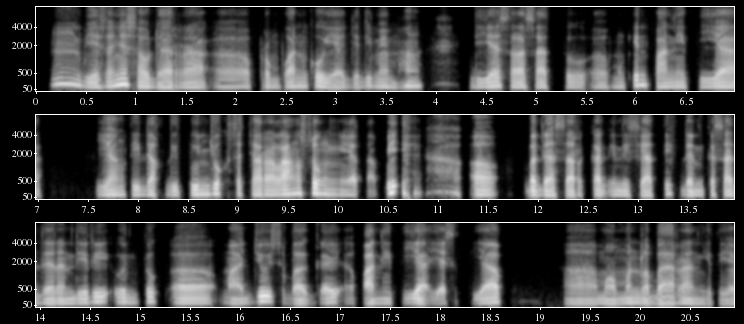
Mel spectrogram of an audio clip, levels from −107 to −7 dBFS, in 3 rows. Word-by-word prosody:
Mmm, 170 -3 -1
biasanya 115 +9 +3
saudara, 100 -3 -2
eee, 100 -1 -9
perempuanku, 110 +3 -2
ya. 90 -2 -2
Jadi 100 +3 -8
memang 105 +3 -5 0.5
dia 110 +2 0
salah 105 -3 -1
satu, 100 0 -5
eee, 100 -2 -10
mungkin 115 +8 -2
panitia, 105 0 -1 0.5
yang 110 0 0
tidak 105 -2 0
ditunjuk 115 +4 +1
secara 105 -2 +2
langsung 125 -1 +6
ya, 105 0 0
tapi, 140 - +5 0.7
eee, 110 -1 +4 0.3
berdasarkan 100 +1 +3
inisiatif 100 +4 -2
dan 100 -2 0
kesadaran 100 -1 0
diri 120 +6 +1
untuk, 115 +3 -3
eee, 105 -1 +1
maju 100 +7 +2
sebagai, 100 +1 -2
eee, 105 0 -18
panitia 100 +2 +2
ya, 95 0 -3
setiap, 105 +4 0 0.6
eee, 90 -1 -6
momen 95 +3 -2
lebaran, 90 +1 -1
gitu 85 +1 -16
105 Hz, 110 wpm, -26 LUFS, 100-110 Hz, 0.7 s, langsung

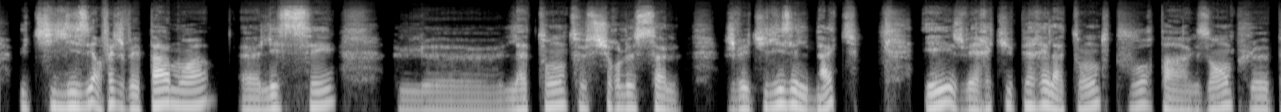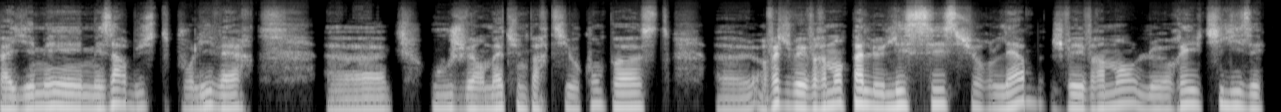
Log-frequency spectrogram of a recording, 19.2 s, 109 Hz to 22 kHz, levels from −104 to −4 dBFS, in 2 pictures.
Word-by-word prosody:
utiliser 140 +3 +5
en - - -6
fait, 165 - 0
je 145 - +2
vais 125 -1 -7
pas, 155 +5 +1
moi, 155 +1 -5 0.2
heu, 110 0 -8
laisser 135 +7 +6 0.5
le 95 -2 -16
la 105 +1 -5
tonte 140 -1 -4
sur 125 +1 +6
le 130 0 -5
sol, 115 -7 +4 0.3
je 110 - +3
vais 115 - -5
utiliser 150 +6 +1
le 120 - -6
bac 110 +2 -3 0.5
et 155 +7 -3
je 110 - 0
vais 110 - -4
récupérer 145 +5 -4
la 115 -7 -4
tonte 135 +8 -7 0.2
pour, 145 +1 -11
par 100 -2 -7
exemple, 115 +3 -6
pailler 115 +3 -4
mes 135 -1 -3
mes 120 +3 0
arbustes 140 -4 -4
pour 120 -1 -12
l'hiver, 130 0 -5 0.6
heu, 105 +2 -7 0.4
où 125 0 -10
je 120 -1 +3
vais - - -3
en 115 - -6
mettre 125 +3 -3
une 120 - -9
partie 125 +1 -3
au 115 - -10
compost, 135 -1 -3 0.4
heu, 110 +3 -11
en - - -8
fait, 165 - +3
je 145 -3 -2
vais 140 -1 +1
vraiment 135 +5 -2
pas 165 +2 +4
le 140 -3 -4
laisser 150 +3 +8
sur 135 -5 +5
l'herbe, 160 +7 -4
je - - +1
vais 130 -1 -3
vraiment 135 +7 -7
le 120 -4 -10
réutiliser. 145 -2 -1
130 Hz, 190 wpm, -24 LUFS, 115-150 Hz, 0.6 s, laisser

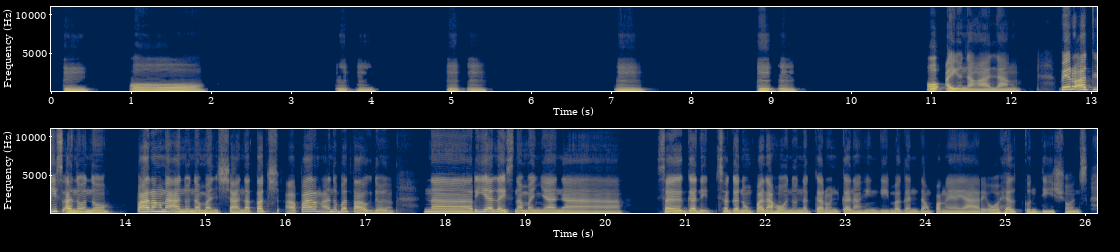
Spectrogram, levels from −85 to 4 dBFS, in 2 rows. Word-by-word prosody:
Hmm. 180 -4 +1 0.5
Oh. 185 +1 +2 1.6
Mm. 185 -3 -5 0.9
Mm. 185 -3 -4 1.5
Hmm. 170 -4 -1 1.3
Mm. 200 -5 0 1.6
Oh, 230 0 +7
ayun 200 0 +4
na 185 -1 +1
nga 170 -1 0
lang. 170 0 -4 0.5
Pero 315 +2 +9
at 285 -2 +7
least 295 +2 +3
ano 230 +1 +6
'no 210 -3 +1 0.3
parang 280 +2 +7
na 250 -3 +5
ano 235 -1 +3
naman 200 -4 +1
siya 180 -1 -2
na-touch 210 +5 -2
ah, 210 +2 -1
parang 285 +1 +2
ano 245 +1 -1
ba 240 0 -2
tawag 210 -2 -1
do'n? 200 0 -4 0.4
Na-realize 235 0 +2
naman 205 -1 -1
niya 205 0 0
na, 200 -1 -1 1.1
sa 225 -2 +2
ganit 215 0 -1
sa 235 - -2
ganong 215 -1 -1
panahon 200 -2 0
nung 185 0 -3
nagkaroon 185 +1 -4
ka 190 - -1
ng 180 0 -3
hindi 185 0 -3
magandang 175 -1 -5
pangyayari 165 -3 -4
o 165 +1 -2
health 180 -1 -3
conditions 165 -3 -5
195 Hz, 110 wpm, -20 LUFS, 175-225 Hz, 1.6 s, Pero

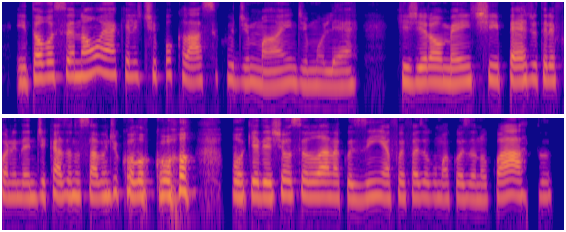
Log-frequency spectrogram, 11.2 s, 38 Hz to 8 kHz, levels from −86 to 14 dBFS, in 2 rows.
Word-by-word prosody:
Então 175 +5 +2
você 230 +1 +1
não 245 +6 +2
é 270 -2 +3
aquele 245 -2 -5
tipo 235 +2 -8
clássico 195 -1 -3
de 175 -1 -9
mãe, 160 0 -5
de 165 -2 -10
mulher, 150 0 -8 0.4
que 185 - -4
geralmente 180 +2 0
perde 190 +1 0
o - - -8
telefone 190 -1 -4
dentro 180 0 -3
de 190 0 -5
casa 190 0 +1
e - - -1
não 200 - -1
sabe 190 -1 +2
onde 205 +4 -3
colocou, 195 +1 +3 0.6
porque 190 0 +1
deixou 185 +2 +2
o 195 - -1
celular 190 -2 +3
na 185 -1 -1
cozinha, 180 +1 -4
foi 185 0 -6
fazer 185 0 -4
alguma 180 -1 -8
coisa 175 -1 -6
no 165 0 -8
quarto. 190 +1 +4
190 Hz, 190 wpm, -24 LUFS, 180-200 Hz, 0.6 s, quarto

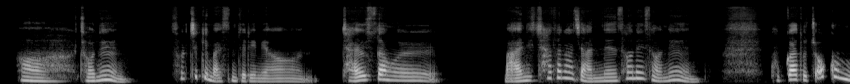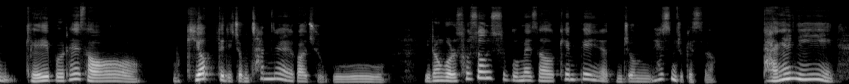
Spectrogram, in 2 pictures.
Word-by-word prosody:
아 160 -5 -1
저는 170 - 0 0.4
솔직히 290 +1 -2
말씀 165 -1 -2
드리면 140 -2 -4 0.3
자율성을 185 -2 +2 0.6
많이 155 +5 +2
차단하지 290 +1 0
않는 155 +4 -1
선에서는 195 - -2 0.7
국가도 205 +2 +4
쪼끔 270 - +1 0.2
개입을 170 +3 +3
해서 155 - +2 0.3
뭐 150 0 -14
기업들이 235 -2 +4
좀 150 -1 -2
참여해 255 -8 -2
가지고 125 -4 -4 0.4
이런 175 +2 -1
거를 160 -2 +5
솔선수범해서 200 - -1
캠페인이라도 225 - -3
좀 135 0 -6
했으면 235 +2 -2
좋겠어요. 185 - -11 0.5
당연히 230 - +2
180 Hz, 270 characters per minute, -23 LUFS, 150-230 Hz, 0.7 s, 거를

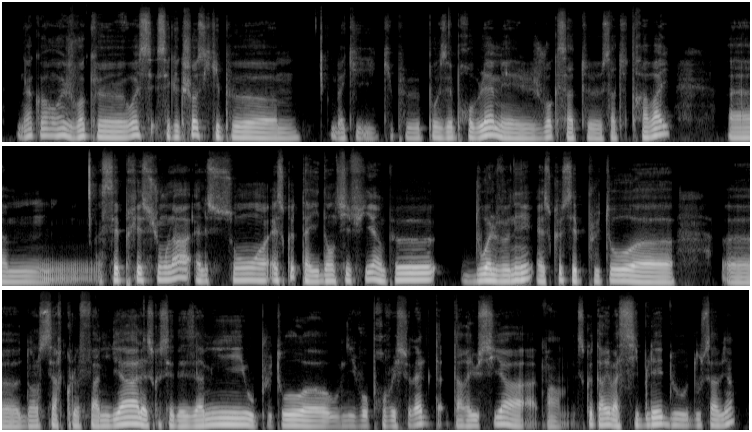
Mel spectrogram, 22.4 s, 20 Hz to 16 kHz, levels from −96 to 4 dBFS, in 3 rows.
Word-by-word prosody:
D'accord, 140 +3 -5
ouais, 140 +1 0
je 115 - -2
vois 125 +4 0
que 115 -2 0
ouais, 135 +6 +1
c'est 145 - -7
c'est - - -5
quelque 115 -1 -5
chose 150 -3 0
qui 130 -6 -4
peut, 105 -3 +1
hem, 95 +1 -6 0.3
bah, 95 - -8
qui 95 -1 -14
qui 125 - -19
peut 95 -4 -9
poser 105 +1 -4
problème, 115 +6 +2
et 95 -2 -1
je 90 - -8
vois 115 +3 -3
que - - -17
ça 95 0 -4
te 90 -2 -7
ça 95 +1 -7
te - - -20
travaille. 145 +10 -1 0.6
Hem, 100 0 -2 0.5
ces 130 - +1
pressions-là, 135 +6 0
elles 115 -1 -1
sont 130 +1 0
heu, - - -3
est-ce 125 -1 -1
que - - -2
tu 115 - -4
as - - +5
identifié 115 +5 -1
un 125 -5 +2
peu 135 +4 +5 0.2
d'où 115 +4 +2
elles 120 - +5
venaient? 125 +7 +3
Est-ce 105 -2 -2
que 135 - -3
c'est 115 -4 0
plutôt, 115 +1 +3
heu 95 -2 +5 0.5
heu, 90 -1 -2
dans 95 +2 -5
le 95 - -3
cercle 105 0 -4
familial? 115 +7 +4
Est-ce 105 - +1
que 120 - -12
c'est 105 -2 -4
des 95 +1 0
amis? 125 +3 +4
Ou 110 -4 +2
plutôt, 105 +2 +2
heu, - - +4
au 95 -1 -2
niveau 100 0 -6
professionnel? 105 +6 -4
Tu - - -13
as - - -22
tu - - -12
as 100 - -4
réussi 105 +7 -2
à 115 -6 +2
à - - -8
enfin, 90 -2 -9
est-ce - - -17
que - - -2
tu - - -1
arrives 120 -2 +4
à - - +2
cibler 115 +6 0
d'où 115 -3 -5
d'où 110 0 -10
ça 110 -1 -2
vient? 135 - -2
110 Hz, 220 wpm, -28 LUFS, 100-125 Hz, 0.6 s, as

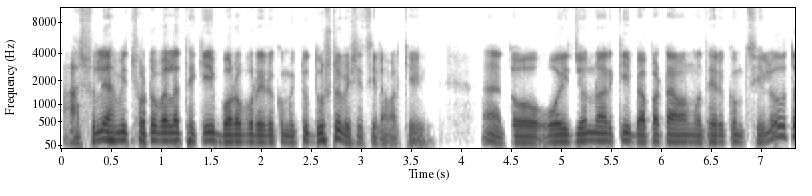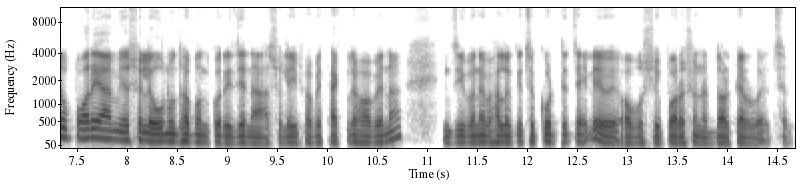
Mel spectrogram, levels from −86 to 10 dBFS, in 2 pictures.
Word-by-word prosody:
আসলে 110 - +1
আমি 135 +1 +4
ছোটবেলা 135 +1 +5
থেকেই 130 +2 +2
বরাবর 115 0 +4
এরকম 110 0 -2
একটু 100 - -1
দুষ্ট 130 -1 +2
বেশি - - -3
ছিলাম - - -5
আরকি। - - -10 0.7
অ্যা - - -3 0.2
তো - - -4 0.4
ঐজন্য 115 +3 +3
আরকি 125 +2 -2
ব্যাপারটা 110 0 +1
আমার 110 0 0
মধ্যে 110 +1 -4
এরকম 110 +1 -4
ছিল। 110 +3 -4 0.2
তো 190 - +3
পরে 170 +1 +3
আমি 150 -2 -2
আসলে 135 -1 +1
অনুধাবন 120 -2 0
করি 105 -2 0
যে, 105 - +2
"না, - - -1
আসলে 105 -2 -9
এভাবে 105 +1 -6
থাকলে 105 +2 -3
হবে 105 0 -1
না। 145 - -2 0.6
জীবনে 105 0 -1
ভালো 105 0 +1
কিছু 110 - -3
করতে 115 -1 -1
চাইলে 115 -2 -2 0.3
অবশ্যই 95 +2 -4
পড়াশোনার 95 -2 -2
দরকার 95 0 -1
রয়েছে।" - - -11
110 Hz, 170 wpm, -23 LUFS, 105-125 Hz, 0.7 s, ছোটবেলা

